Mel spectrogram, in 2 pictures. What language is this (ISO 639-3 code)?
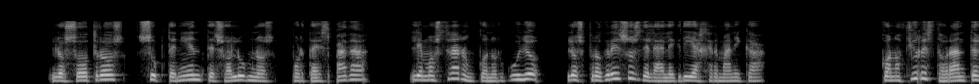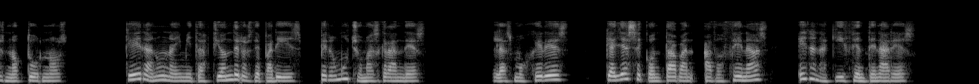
spa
